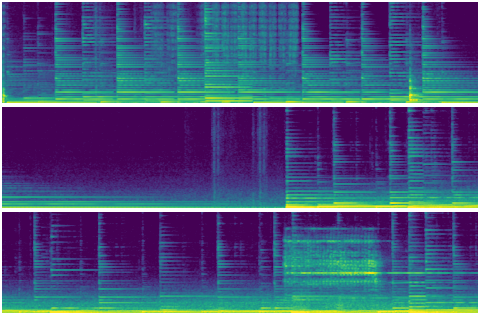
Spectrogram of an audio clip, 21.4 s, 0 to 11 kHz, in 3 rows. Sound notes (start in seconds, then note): 6.1 thumps; 11.5 soft guitar music; 18.6 phone ringing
